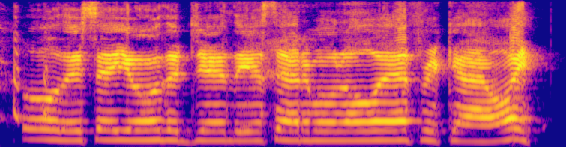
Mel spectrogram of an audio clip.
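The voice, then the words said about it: Imitates another person's voice. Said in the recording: “I don't know why I have that accent. It was played by Jason Statham. That's why he has that accent.”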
